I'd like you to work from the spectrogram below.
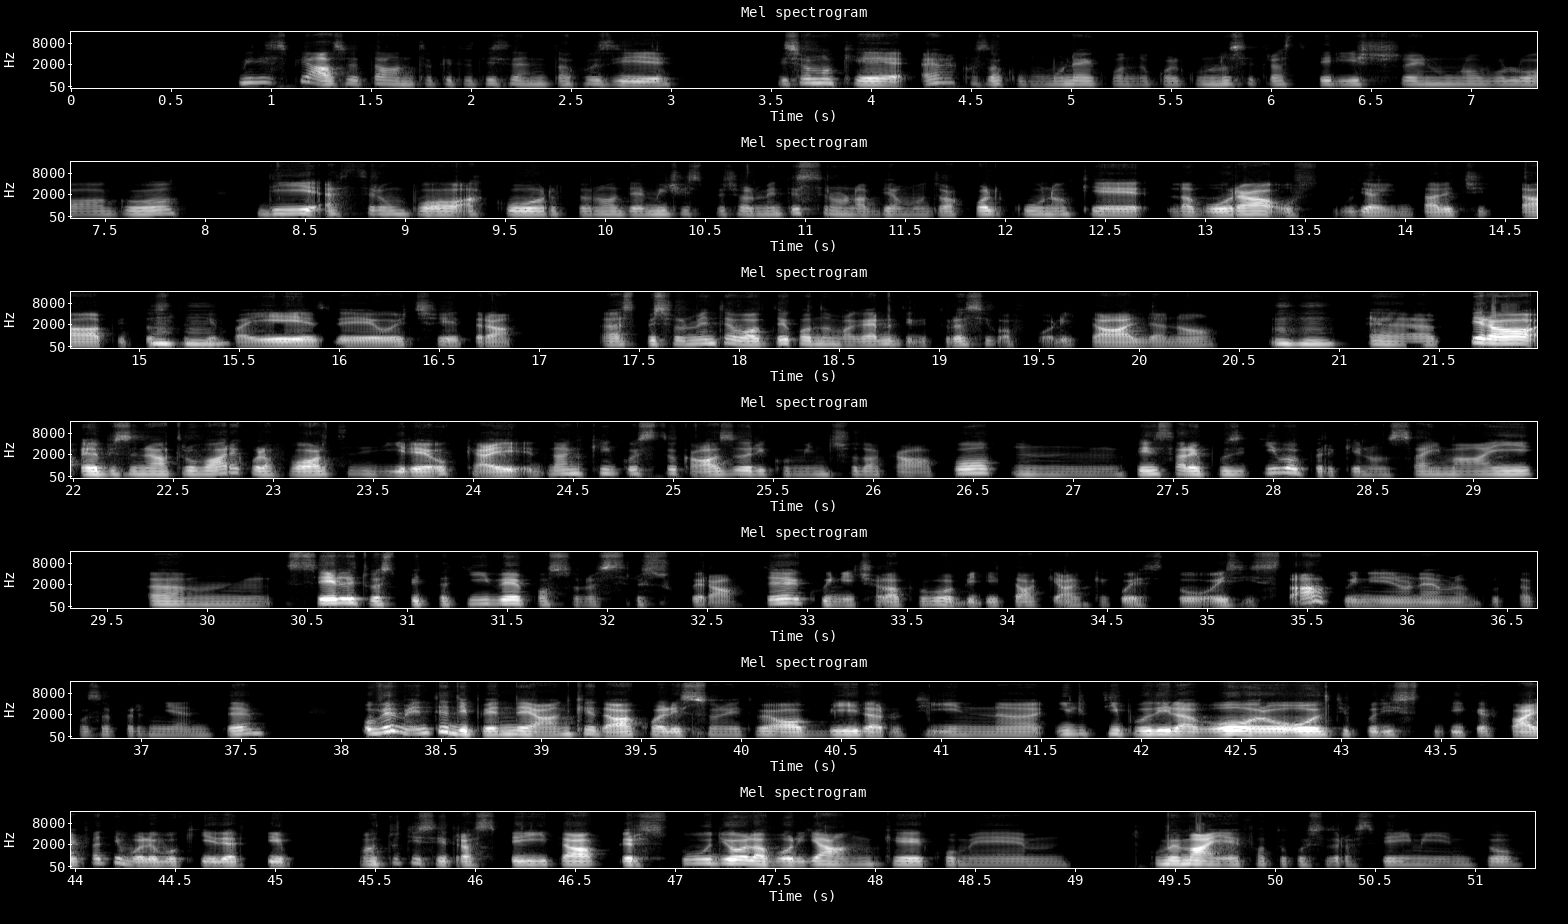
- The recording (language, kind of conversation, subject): Italian, advice, Come posso fare nuove amicizie e affrontare la solitudine nella mia nuova città?
- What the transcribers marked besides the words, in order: tapping; other background noise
